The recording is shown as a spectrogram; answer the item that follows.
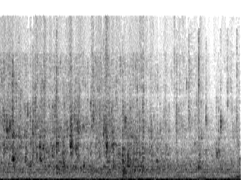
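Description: Rice washed in a pot under steady running water, a continuous close splashing and rushing flow with no talk.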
